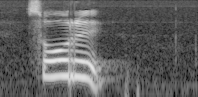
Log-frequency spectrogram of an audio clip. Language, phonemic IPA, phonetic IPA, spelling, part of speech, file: Tamil, /tʃoːrɯ/, [soːrɯ], சோறு, noun, Ta-சோறு.ogg
- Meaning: 1. cooked rice, boiled rice 2. food 3. pith, the spongy substance in palms and other plants (as from being soft and white like boiled rice)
